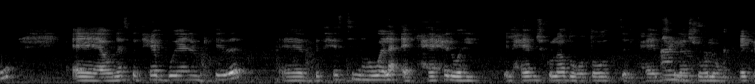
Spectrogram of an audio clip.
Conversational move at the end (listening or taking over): taking over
